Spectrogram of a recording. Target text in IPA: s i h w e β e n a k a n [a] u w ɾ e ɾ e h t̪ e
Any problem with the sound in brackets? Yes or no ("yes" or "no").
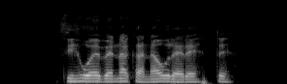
no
